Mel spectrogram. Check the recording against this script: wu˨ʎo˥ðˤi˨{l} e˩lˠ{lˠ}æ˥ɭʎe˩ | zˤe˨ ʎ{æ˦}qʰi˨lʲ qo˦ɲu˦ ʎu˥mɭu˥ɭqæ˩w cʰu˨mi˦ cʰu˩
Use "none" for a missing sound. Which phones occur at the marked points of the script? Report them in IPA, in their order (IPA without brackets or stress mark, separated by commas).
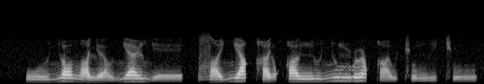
lʲ, ʎ, æ˥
